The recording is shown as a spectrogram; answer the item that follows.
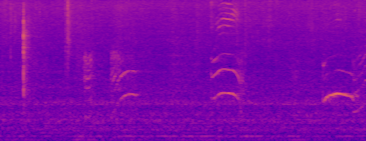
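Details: Mother cat Xaxa, a British Shorthair, caring for three kittens named Piano, Miracle and Cream. Three brief, high-pitched mews rise and fall about every one and a half seconds against a constant low hum.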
